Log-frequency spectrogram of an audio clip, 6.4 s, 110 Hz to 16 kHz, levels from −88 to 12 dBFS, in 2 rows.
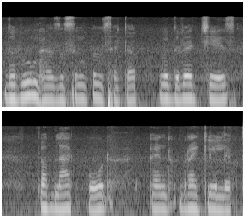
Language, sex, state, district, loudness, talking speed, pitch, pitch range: English, male, Karnataka, Bangalore, -16 LUFS, 140 wpm, 150 Hz, 145-160 Hz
